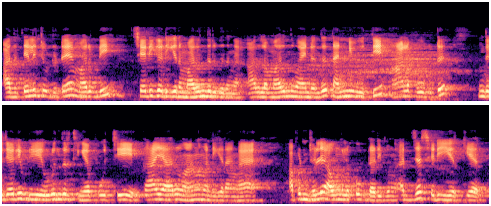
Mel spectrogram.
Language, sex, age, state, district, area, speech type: Tamil, female, 30-45, Tamil Nadu, Salem, rural, spontaneous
